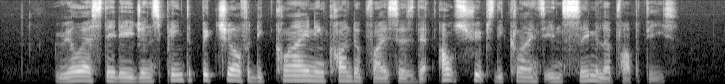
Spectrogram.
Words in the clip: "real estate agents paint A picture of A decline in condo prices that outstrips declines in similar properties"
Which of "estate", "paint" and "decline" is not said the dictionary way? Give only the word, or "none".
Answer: none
